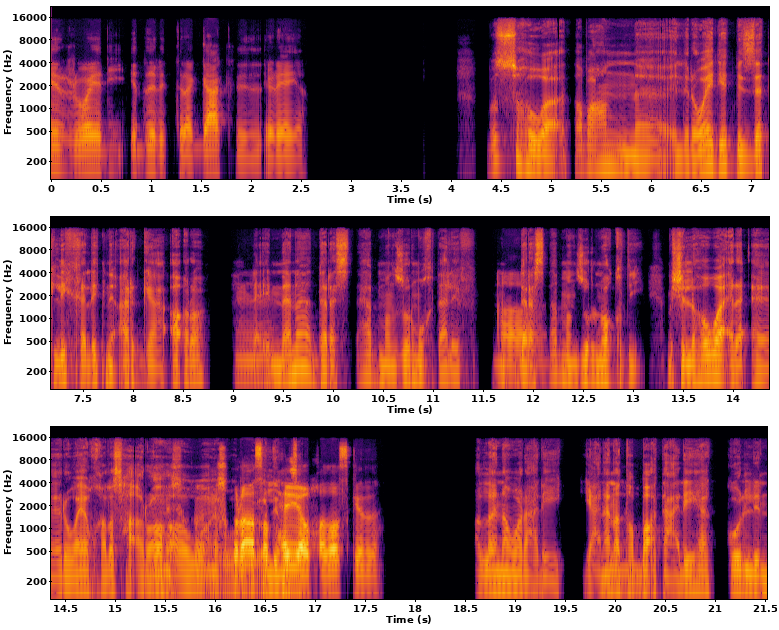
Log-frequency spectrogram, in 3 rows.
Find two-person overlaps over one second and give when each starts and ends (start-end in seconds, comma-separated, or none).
15.3-16.9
